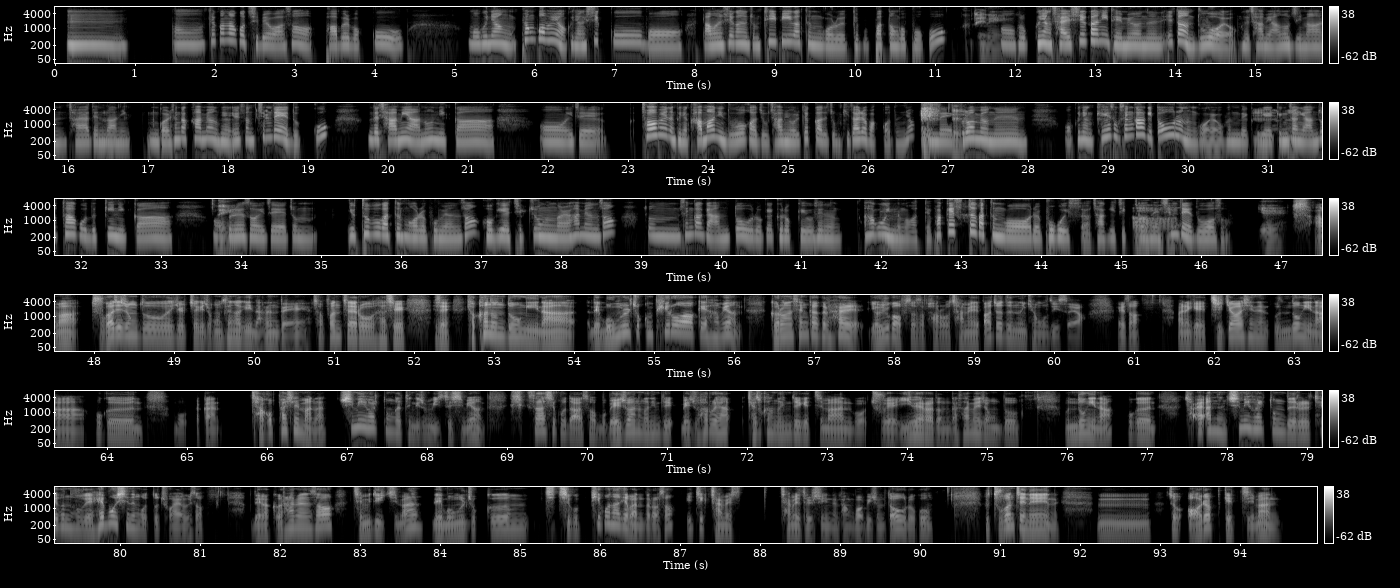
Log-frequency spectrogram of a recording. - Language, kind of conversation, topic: Korean, advice, 잠들기 전에 머릿속 생각을 어떻게 정리하면 좋을까요?
- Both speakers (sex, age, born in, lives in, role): female, 30-34, South Korea, South Korea, user; male, 25-29, South Korea, South Korea, advisor
- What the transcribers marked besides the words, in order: other background noise; cough; tapping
